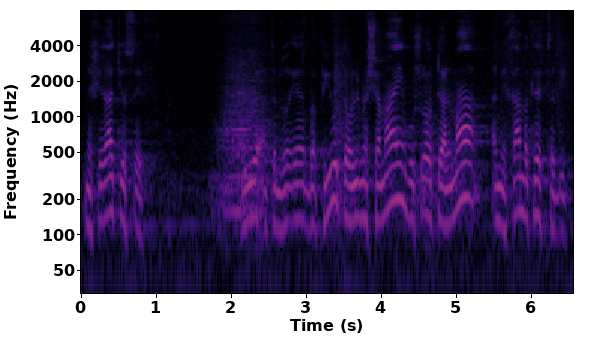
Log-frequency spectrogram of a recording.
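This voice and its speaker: A man, a rabbi, teaching a religious lesson to students, urging them on with repeated short commands and sudden swings between quiet and loud. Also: mid-range voice, expressive, background noise. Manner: exhorting, repetitive, sharp swings from soft to loud. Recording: long hall reverb.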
